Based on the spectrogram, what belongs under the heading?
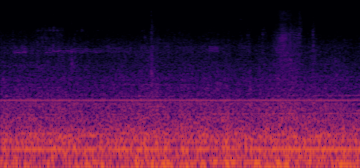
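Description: Passenger train running at speed, heard inside the carriage: a steady low rumble of the running gear on the track with a constant hum.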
